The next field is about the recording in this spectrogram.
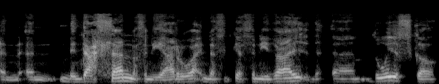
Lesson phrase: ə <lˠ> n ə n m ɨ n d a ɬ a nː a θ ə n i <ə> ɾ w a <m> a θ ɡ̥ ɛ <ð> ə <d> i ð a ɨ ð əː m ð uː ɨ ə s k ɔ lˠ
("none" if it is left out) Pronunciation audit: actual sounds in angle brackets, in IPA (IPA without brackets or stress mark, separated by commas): none, a, n, θ, n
